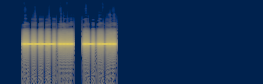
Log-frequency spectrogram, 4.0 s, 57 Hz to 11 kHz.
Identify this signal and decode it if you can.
Morse code, heard as a keyed tone, about 44 wpm, 700 Hz. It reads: 1H AL
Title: Winter Field Day Exchanges 45wpm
